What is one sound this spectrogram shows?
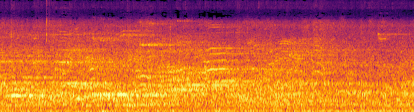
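Girls chatter and call out in a large echoing gym.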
